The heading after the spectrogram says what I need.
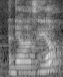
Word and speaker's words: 안녕하세요: âm tiết khi nói tiếng hàn đâu Hãy phát âm giống như khi bạn đang hát vậy 안녕하세요 không giống như thế này Nó giống như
